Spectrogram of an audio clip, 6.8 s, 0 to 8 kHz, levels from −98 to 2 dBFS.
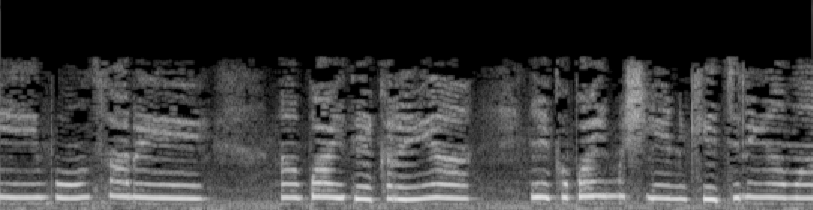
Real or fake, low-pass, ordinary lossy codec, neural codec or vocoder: fake; 7.2 kHz; MP3, 24 kbps; codec, 16 kHz, 16 kbps, FreqCodec, smaller model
